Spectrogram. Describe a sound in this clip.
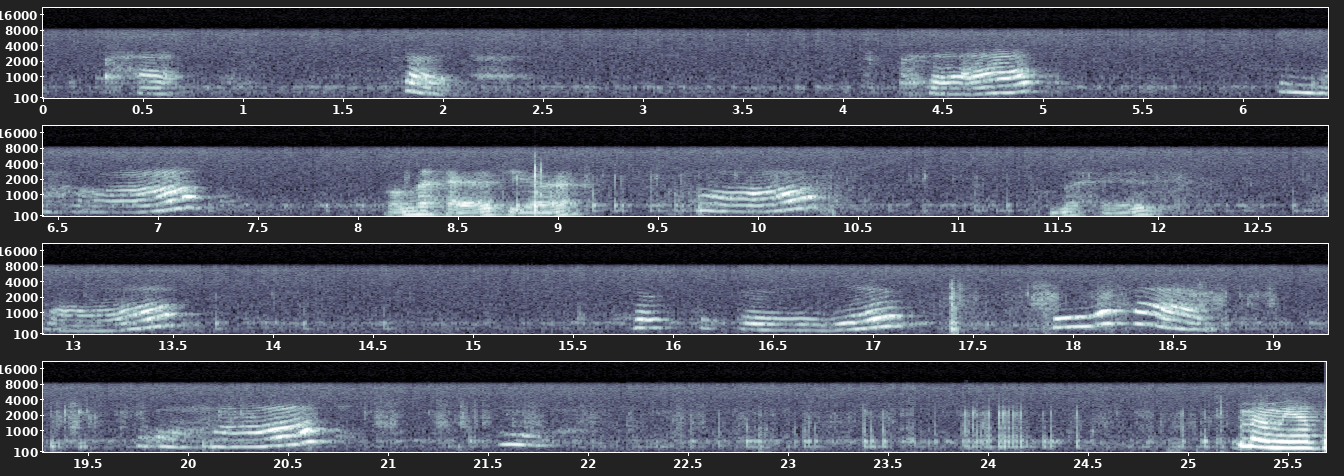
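A toddler babbles and squeals in short, sing-song bursts close by.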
